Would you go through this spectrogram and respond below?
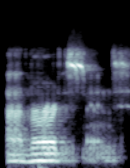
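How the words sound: It is said in a British English way. "that's the U K"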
